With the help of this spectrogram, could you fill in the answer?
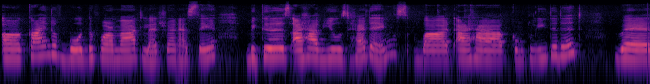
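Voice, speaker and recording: In a Tamil accent, a woman speaks at a fairly slow pace with a high pitch, a bright, sharp tone and fairly even intonation. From India (Tamil-speaking). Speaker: international student / vlogger. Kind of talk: tutorial.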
